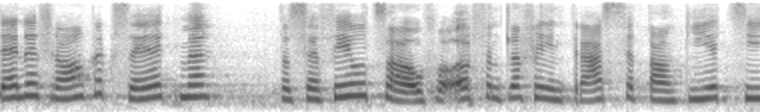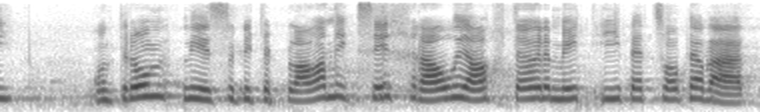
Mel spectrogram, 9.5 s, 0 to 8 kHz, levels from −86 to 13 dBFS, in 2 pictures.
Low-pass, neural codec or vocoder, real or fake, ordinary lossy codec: 7.2 kHz; codec, 32 kHz, 1.9 kbps, SNAC; fake; none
